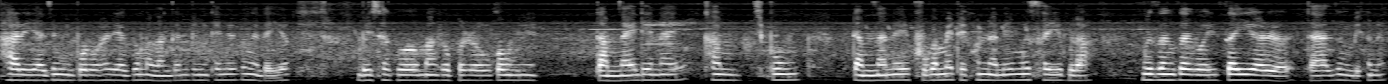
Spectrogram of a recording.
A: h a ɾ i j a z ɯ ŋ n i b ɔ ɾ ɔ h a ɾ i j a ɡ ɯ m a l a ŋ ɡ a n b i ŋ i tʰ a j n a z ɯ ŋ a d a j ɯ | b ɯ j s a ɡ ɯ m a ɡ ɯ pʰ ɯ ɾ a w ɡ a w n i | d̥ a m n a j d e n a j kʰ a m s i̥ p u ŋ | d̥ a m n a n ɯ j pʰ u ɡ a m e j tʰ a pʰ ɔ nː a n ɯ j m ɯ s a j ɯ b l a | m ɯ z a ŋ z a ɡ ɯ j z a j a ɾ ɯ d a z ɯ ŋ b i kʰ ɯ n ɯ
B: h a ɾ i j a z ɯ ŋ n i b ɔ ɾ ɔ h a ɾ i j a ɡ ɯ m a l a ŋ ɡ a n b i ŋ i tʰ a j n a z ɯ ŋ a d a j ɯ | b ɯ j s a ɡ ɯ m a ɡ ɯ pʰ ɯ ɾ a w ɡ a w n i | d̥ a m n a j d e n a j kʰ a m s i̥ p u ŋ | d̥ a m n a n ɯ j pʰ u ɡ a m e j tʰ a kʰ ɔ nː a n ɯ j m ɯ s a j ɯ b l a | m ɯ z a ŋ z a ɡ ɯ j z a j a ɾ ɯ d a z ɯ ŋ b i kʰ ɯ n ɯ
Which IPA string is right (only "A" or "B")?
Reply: B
